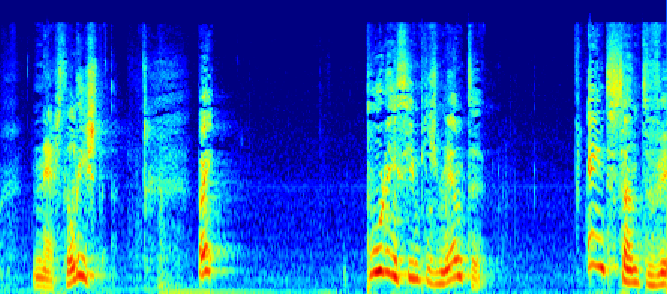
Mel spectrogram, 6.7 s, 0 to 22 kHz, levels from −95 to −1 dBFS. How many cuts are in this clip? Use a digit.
0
